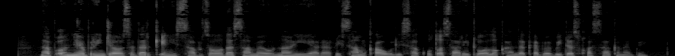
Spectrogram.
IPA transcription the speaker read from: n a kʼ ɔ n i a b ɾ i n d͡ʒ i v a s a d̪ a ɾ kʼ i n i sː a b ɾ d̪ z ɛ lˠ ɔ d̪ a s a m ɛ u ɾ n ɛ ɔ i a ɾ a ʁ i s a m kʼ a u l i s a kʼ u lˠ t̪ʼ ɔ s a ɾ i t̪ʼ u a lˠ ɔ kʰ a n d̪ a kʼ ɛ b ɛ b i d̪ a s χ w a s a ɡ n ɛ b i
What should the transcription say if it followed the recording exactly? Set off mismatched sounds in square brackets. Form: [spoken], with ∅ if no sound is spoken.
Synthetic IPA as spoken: n a [pʼ] ɔ n i a b ɾ i n d͡ʒ [a] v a s a d̪ a ɾ kʼ i n i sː a b ɾ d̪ z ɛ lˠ ɔ d̪ a s a m ɛ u ɾ n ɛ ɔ i a ɾ a ʁ i s a m kʼ a u l i s a kʼ u lˠ t̪ʼ ɔ s a ɾ i t̪ʼ u a lˠ ɔ kʰ a n d̪ a kʼ ɛ b ɛ b i d̪ a s χ w a s a ɡ n ɛ b i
